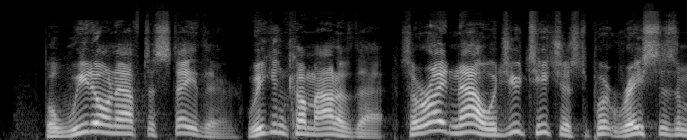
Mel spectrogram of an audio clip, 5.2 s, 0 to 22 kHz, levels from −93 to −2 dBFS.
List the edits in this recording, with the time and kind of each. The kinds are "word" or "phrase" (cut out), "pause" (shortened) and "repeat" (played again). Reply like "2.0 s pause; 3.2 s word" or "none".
1.8 s pause; 3.0 s pause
